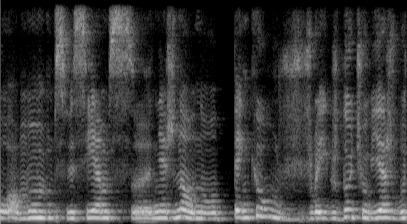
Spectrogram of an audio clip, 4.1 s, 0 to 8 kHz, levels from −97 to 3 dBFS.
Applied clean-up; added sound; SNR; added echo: none; none; none; reverberation time 0.3 s.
